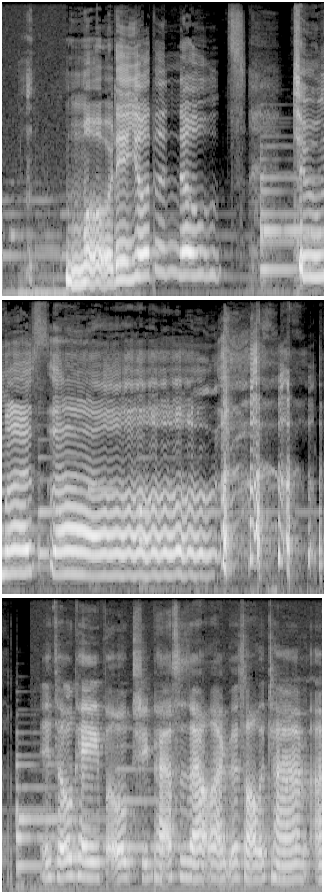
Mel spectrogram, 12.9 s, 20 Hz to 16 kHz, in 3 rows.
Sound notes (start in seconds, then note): 7.2 coughs-passes out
